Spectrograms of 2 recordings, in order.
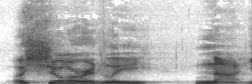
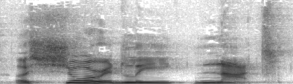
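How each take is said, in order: First: Said in the usual way. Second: Slow, weighty. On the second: Shown as a demonstration.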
